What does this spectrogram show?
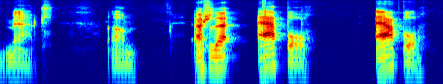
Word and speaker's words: Apple: um after that apple apple a sound like at or cat so it's not ah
